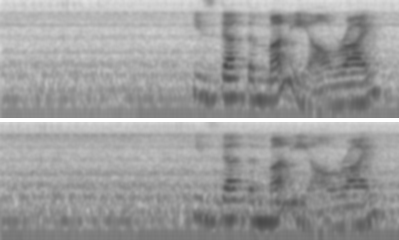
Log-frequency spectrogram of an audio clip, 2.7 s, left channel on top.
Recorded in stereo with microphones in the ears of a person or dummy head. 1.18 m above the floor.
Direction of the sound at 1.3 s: 30° left (ahead or behind).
